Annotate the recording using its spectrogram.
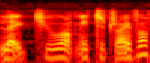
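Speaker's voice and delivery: plain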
